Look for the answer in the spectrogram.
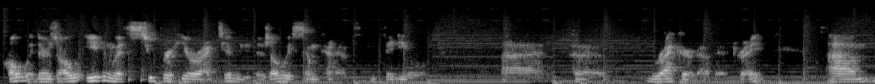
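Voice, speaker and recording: Poor audio captures a game master leading a superhero tabletop session, a man whose medium voice has a slightly bright edge. He stumbles as he searches for words, making up narration on the fly and walking through the rules.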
